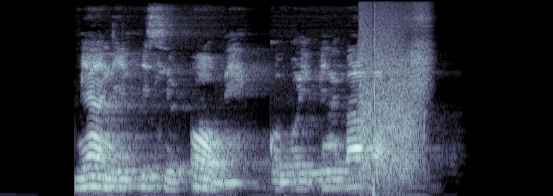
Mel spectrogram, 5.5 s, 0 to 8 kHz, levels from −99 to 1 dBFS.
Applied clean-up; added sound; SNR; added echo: none; Gunshot, gunfire; 6 dB; reverberation time 1.0 s.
